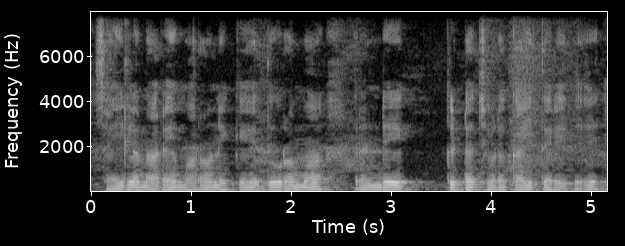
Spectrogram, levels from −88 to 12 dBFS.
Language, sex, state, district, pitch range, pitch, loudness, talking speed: Tamil, male, Tamil Nadu, Kanyakumari, 105-110 Hz, 105 Hz, -18 LUFS, 105 wpm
